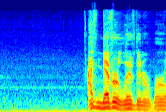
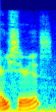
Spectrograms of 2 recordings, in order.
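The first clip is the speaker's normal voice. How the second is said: normal talking voice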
